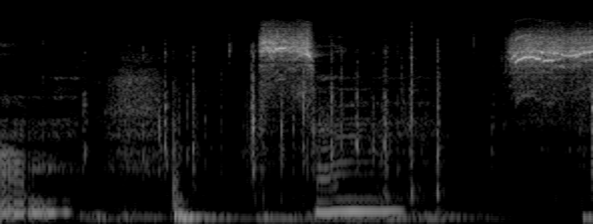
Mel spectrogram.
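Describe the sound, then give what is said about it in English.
Quick, uneven clicks of typing on a computer keyboard, fairly quiet, with brief tonal murmurs and squeaks drifting underneath. “Just give me the keyboard. I am going to show you something.”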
